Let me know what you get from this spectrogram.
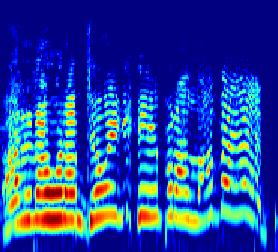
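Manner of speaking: a wide-eyed festival-goer, delighted and a little lost; dazed delighted quote. Retold or imitated. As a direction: squeal it like you're lost in the music. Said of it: "you're like".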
